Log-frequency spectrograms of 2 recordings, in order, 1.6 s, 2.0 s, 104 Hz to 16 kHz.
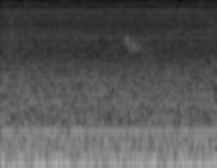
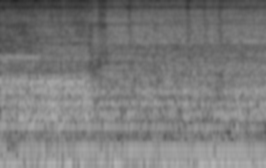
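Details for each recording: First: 2020+ Ford F-350 Power Stroke diesel after installing an SPE Motorsports fuel filtration system, about the 15th key-on prime before first start: only a faint, even pump hum with no gurgling as the filters fill; normal priming. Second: 2020+ Ford F-350 Power Stroke after swapping to an SPE Motorsports dual-filter fuel system, engine off: steady pump whir with a faint hiss of fuel flow over many primes as air purges from the new empty filters.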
